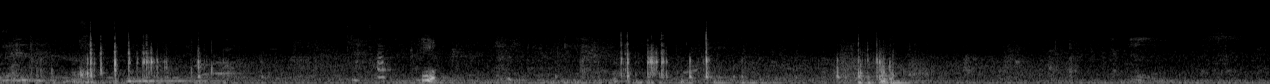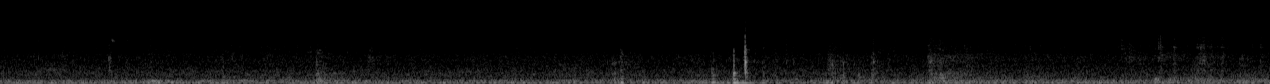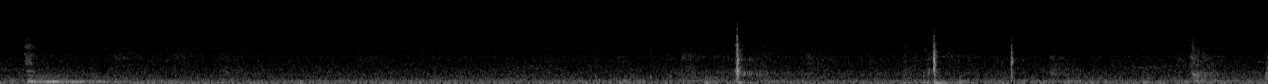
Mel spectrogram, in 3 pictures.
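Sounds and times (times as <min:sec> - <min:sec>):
low steady rumble: 0:00.0 - 0:38.0
faint clicks and knocks: 0:00.2 - 0:11.2, 0:18.3 - 0:23.1, 0:23.8 - 0:27.5, 0:31.3 - 0:36.4.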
